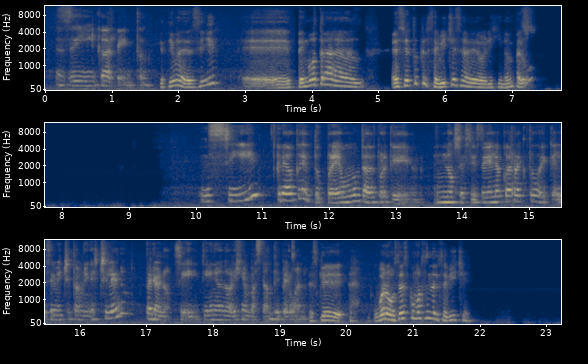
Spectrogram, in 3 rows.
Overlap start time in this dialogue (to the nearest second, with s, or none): none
